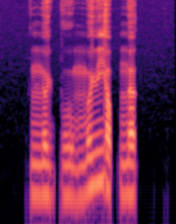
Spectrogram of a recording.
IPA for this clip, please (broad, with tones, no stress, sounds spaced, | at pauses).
n̪ ɵ˨˩ ɥ p uː˨˩ m ɵ˥ ɥ j ɐ˨˥ p̚ n̪ ɐ˥ k̚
